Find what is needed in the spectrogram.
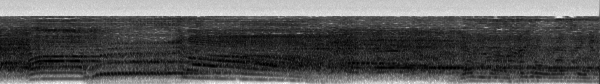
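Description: An arena announcer's long, drawn-out shouts over the PA in an 'arriba'–'derby' call-and-response chant with the crowd, several held calls falling in pitch.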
